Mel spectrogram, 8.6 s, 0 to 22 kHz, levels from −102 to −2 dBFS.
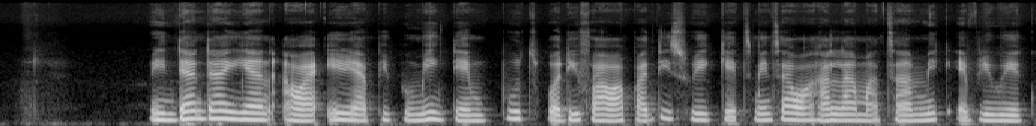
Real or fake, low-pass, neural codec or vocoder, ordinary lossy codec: real; 19.8 kHz; none; none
